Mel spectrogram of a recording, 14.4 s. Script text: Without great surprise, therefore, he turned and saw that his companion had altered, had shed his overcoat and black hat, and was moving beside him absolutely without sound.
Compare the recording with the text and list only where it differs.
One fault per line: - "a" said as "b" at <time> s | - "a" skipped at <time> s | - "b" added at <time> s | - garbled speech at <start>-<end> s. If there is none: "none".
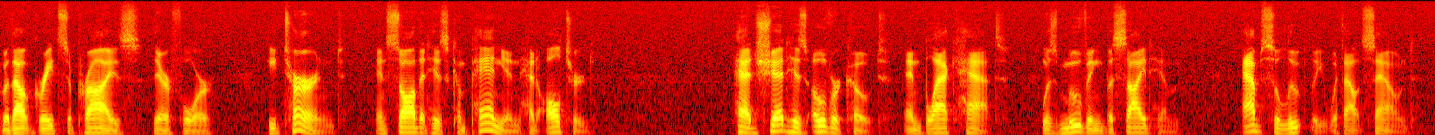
- "and" skipped at 10.1 s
